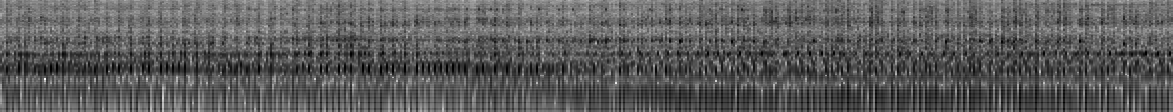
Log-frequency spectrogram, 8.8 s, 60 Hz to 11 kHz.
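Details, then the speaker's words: New Hangkai 18hp two-stroke outboard, first run after a year stored, on water muffs in neutral, just started: steady, even burble that drops and settles to a smoother lower idle, no knocks or misses. Normal idle. "The outboard did run after sitting in my garage for a year. That's pretty impressive, especially considering that it fired right up after sitting."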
